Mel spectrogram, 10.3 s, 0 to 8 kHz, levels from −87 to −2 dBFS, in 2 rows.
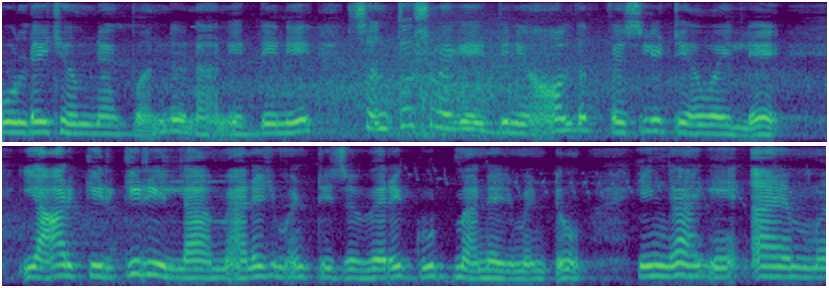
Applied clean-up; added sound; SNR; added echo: none; Car passing by / Traffic noise, roadway noise; 18 dB; reverberation time 0.3 s.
